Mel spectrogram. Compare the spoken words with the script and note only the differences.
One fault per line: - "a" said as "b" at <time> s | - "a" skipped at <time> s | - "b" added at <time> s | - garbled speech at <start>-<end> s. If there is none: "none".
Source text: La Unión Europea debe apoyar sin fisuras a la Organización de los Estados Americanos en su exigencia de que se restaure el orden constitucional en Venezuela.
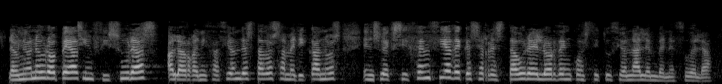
- "debe apoyar" skipped at 0.8 s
